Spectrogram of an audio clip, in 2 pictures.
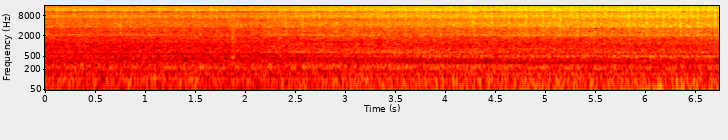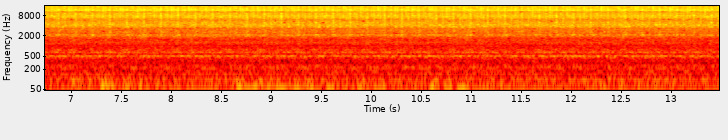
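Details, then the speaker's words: Steady idle on a GM AFM engine with a quick, light lifter tap about three times a second that never fades. Prolube additive was just added, and the tap persists after a couple of minutes; going from cold to warm made no difference. "got a little bit of that lifter tap going on and I happen to get some of this stuff in so I said why not"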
